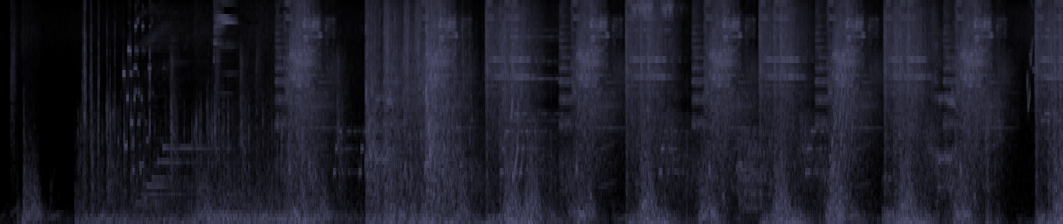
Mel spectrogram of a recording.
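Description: Game battle sounds of rapid sword strikes and blasts clash.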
